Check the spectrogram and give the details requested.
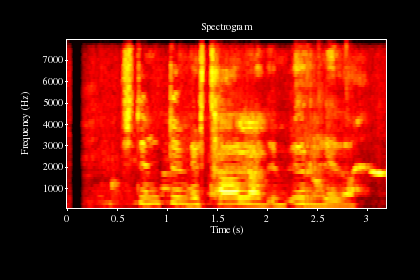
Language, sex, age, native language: Icelandic, female, 18-19, Icelandic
